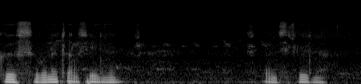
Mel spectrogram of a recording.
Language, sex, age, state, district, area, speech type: Bodo, male, 30-45, Assam, Udalguri, rural, spontaneous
